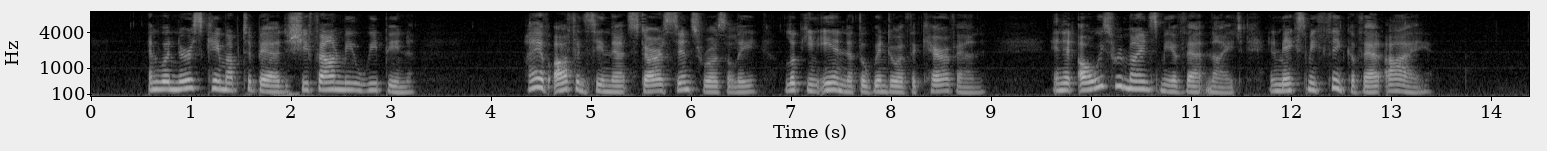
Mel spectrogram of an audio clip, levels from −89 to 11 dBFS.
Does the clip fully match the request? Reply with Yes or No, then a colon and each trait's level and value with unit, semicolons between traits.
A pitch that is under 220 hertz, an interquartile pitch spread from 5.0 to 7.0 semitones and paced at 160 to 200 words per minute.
Yes: medium, 185 Hz; average, 5.3 semitones; average, 175 wpm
